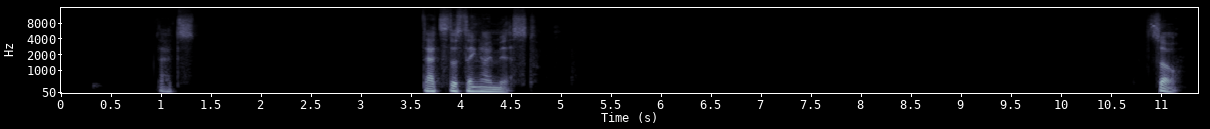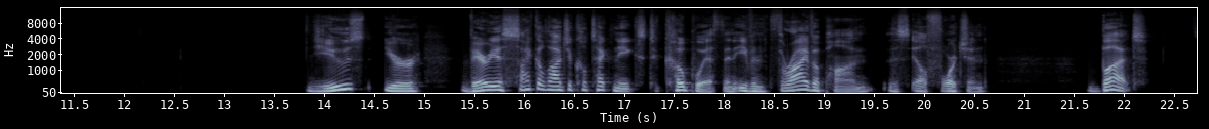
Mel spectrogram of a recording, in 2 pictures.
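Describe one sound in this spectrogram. A man speaks calmly and close into a microphone, with long pauses.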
